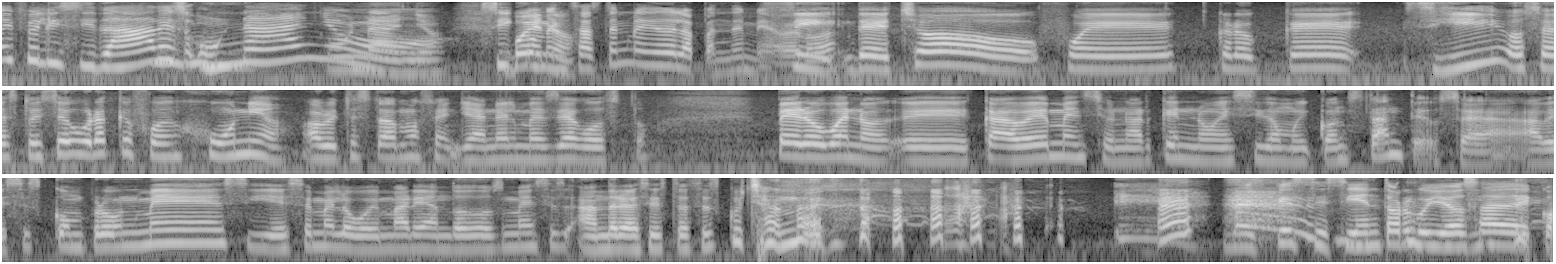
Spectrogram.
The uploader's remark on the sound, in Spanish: En este capítulo grabamos al aire libre en medio de una vibra super positiva, después de una práctica de yoga y un baño de gong.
